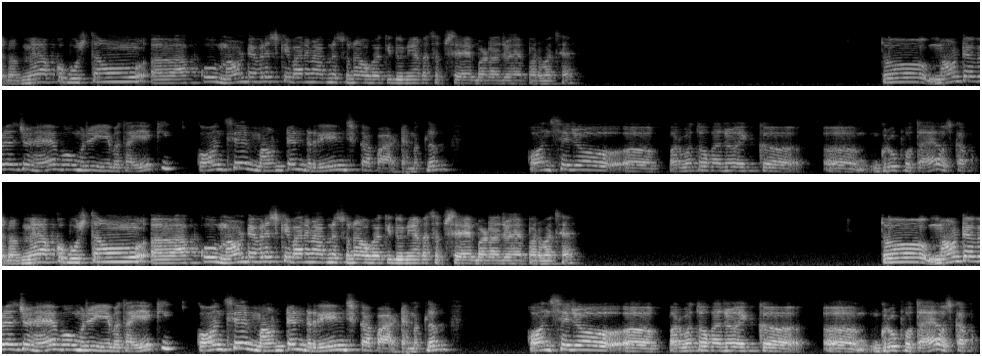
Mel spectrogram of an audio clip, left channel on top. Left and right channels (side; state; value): left; quieter; 11.0 dB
